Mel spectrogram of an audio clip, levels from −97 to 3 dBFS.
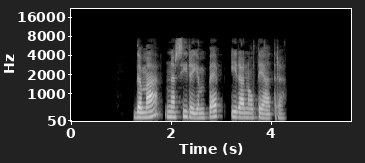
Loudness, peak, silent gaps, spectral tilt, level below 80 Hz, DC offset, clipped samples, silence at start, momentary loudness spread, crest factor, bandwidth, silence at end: -23 LUFS; -4 dBFS; 3.10-3.20 s; -5.5 dB/octave; -68 dBFS; under 0.1%; under 0.1%; 1.25 s; 11 LU; 22 dB; 7.8 kHz; 1.35 s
